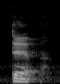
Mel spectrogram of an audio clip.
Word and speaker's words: ت: Harf Ta, c'est la lettre qui correspond en français la lettre ta t.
